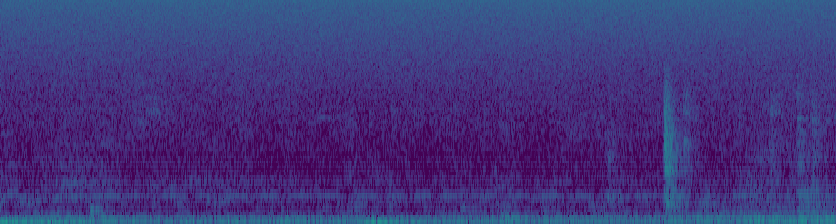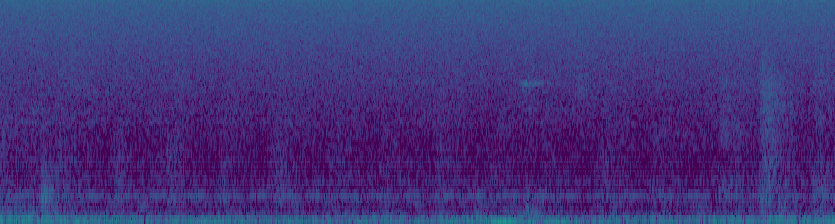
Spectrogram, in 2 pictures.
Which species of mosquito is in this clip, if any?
no mosquito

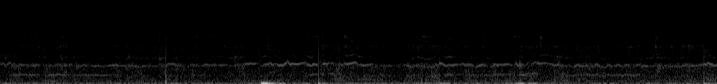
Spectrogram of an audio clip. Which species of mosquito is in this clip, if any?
Anopheles dirus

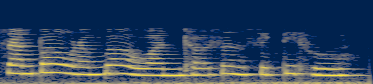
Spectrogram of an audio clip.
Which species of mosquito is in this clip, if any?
no mosquito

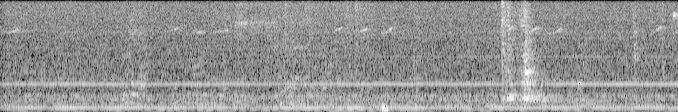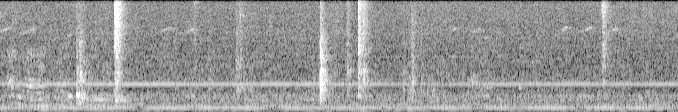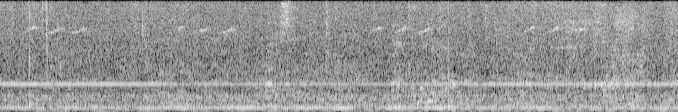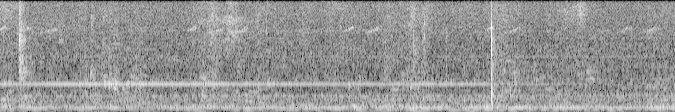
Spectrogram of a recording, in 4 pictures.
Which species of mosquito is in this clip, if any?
no mosquito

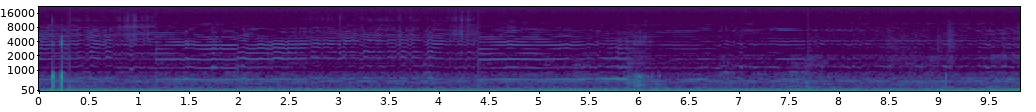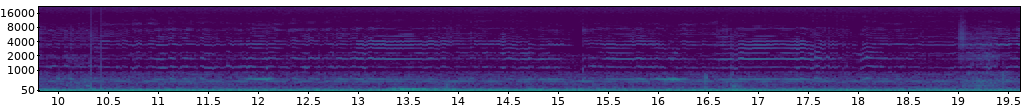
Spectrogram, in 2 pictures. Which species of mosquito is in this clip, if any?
Culex quinquefasciatus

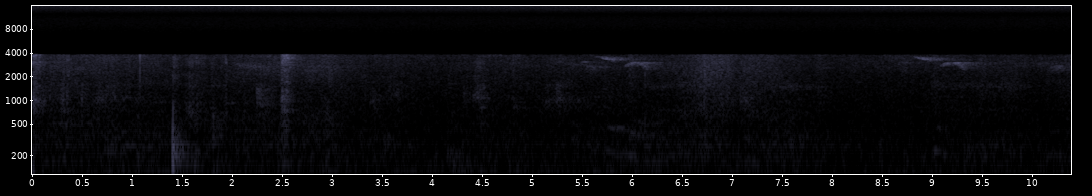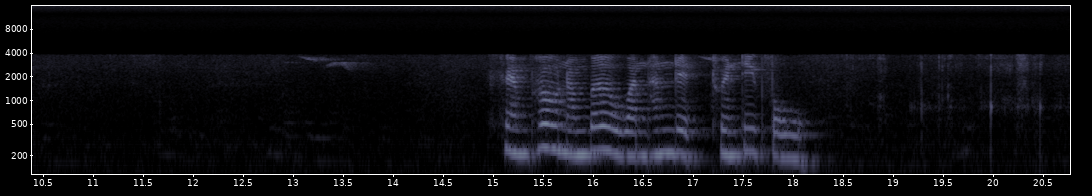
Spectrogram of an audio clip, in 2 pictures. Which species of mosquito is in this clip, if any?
no mosquito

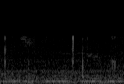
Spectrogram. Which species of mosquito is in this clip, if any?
Anopheles gambiae s.s.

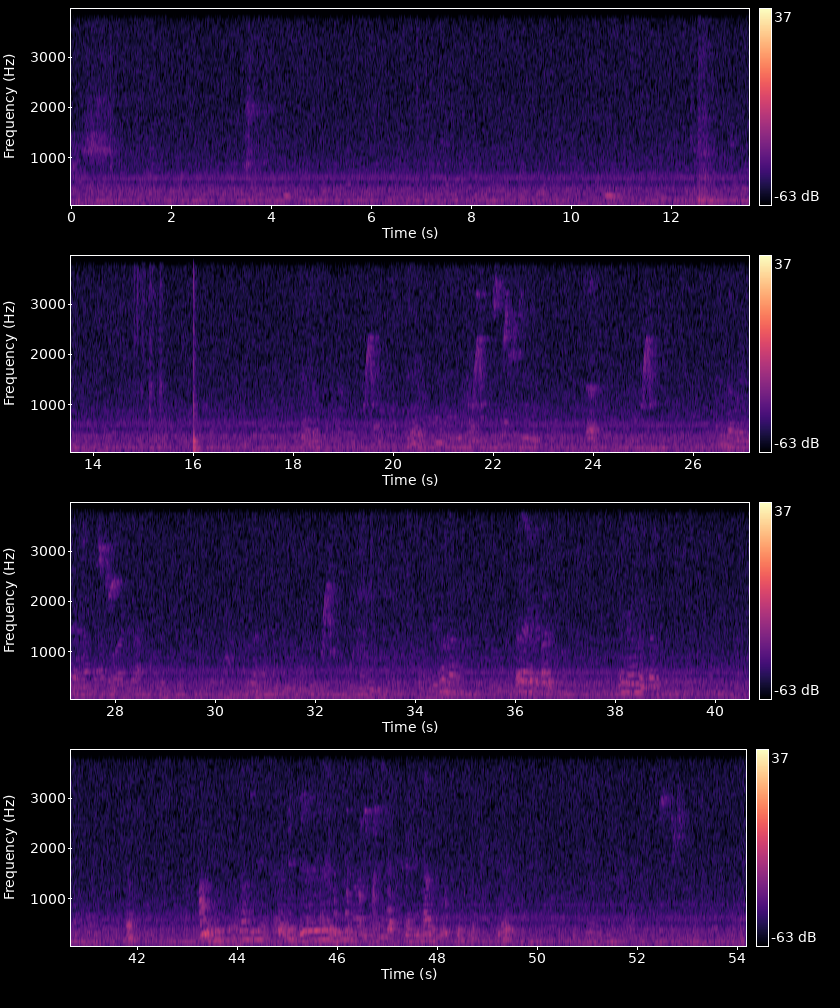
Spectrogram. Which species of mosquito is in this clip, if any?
no mosquito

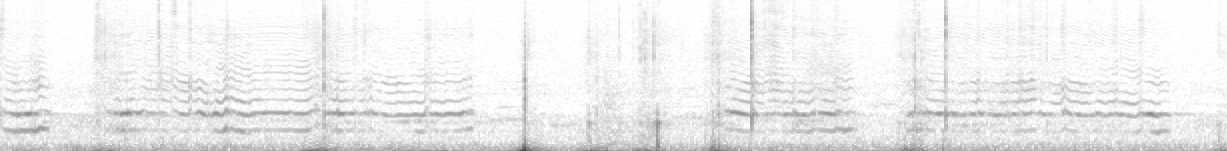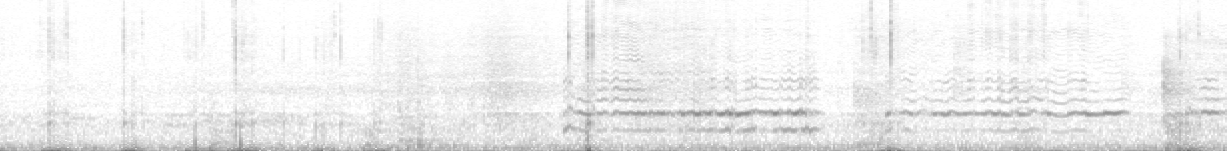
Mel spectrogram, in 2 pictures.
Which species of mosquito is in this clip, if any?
Mansonia uniformis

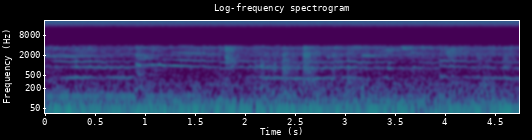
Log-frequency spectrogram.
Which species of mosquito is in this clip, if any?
Anopheles harrisoni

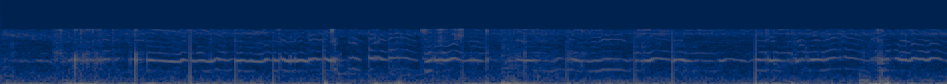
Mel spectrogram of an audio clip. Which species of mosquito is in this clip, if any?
mosquito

